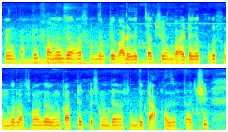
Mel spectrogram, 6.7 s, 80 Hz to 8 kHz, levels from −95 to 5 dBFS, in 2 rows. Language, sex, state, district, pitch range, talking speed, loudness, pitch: Bengali, male, West Bengal, Dakshin Dinajpur, 115-130 Hz, 270 wpm, -20 LUFS, 125 Hz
